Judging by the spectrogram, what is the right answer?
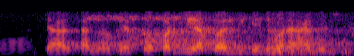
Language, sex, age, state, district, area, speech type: Hindi, male, 30-45, Bihar, Vaishali, rural, conversation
